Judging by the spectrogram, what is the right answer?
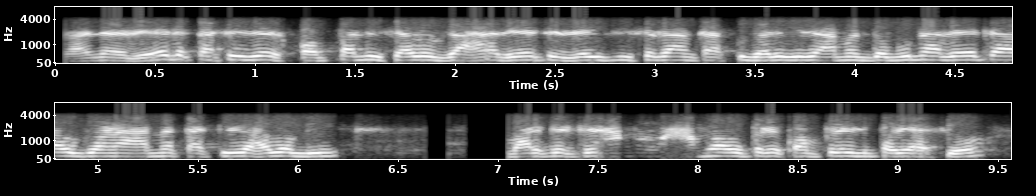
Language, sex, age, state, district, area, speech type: Odia, male, 60+, Odisha, Gajapati, rural, conversation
